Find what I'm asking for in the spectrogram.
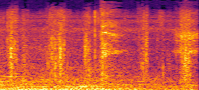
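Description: Footsteps in the video game Lethal Company, a steady run of quick, crisp steps with sharp high-pitched clicks, fairly faint, alone with no talking.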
